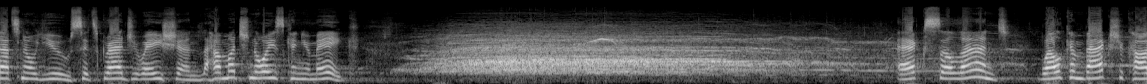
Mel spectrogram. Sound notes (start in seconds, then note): 6.7 cheers and applause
